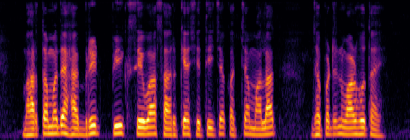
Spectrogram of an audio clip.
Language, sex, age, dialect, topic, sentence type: Marathi, male, 25-30, Northern Konkan, agriculture, statement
